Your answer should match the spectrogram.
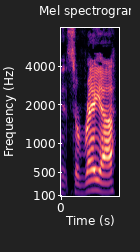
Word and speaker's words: Saraya: So, more women's talk here as you finally got the face-to-face between Saraya, I said it right this time, and Dr. Britt Baker.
